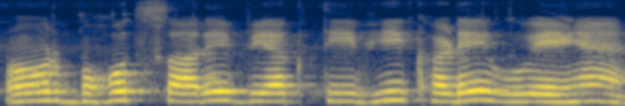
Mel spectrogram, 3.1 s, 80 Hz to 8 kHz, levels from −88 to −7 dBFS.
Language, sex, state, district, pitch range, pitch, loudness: Hindi, female, Uttar Pradesh, Shamli, 220-245 Hz, 225 Hz, -14 LUFS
